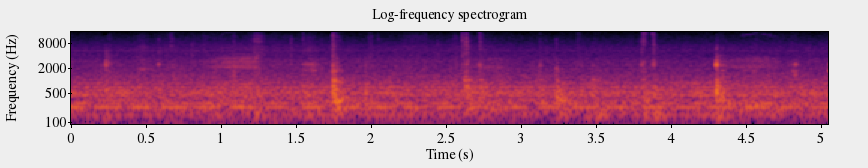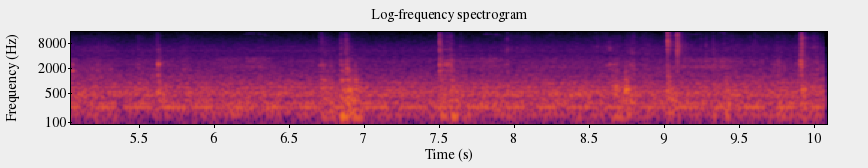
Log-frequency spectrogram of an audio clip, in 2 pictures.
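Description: Scattered small clicks and taps as a RAM module is worked into a motherboard memory slot by hand, about seven irregular clicks over a steady faint hum.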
